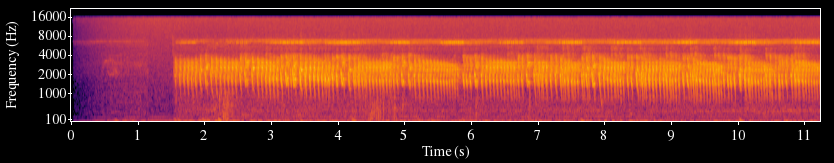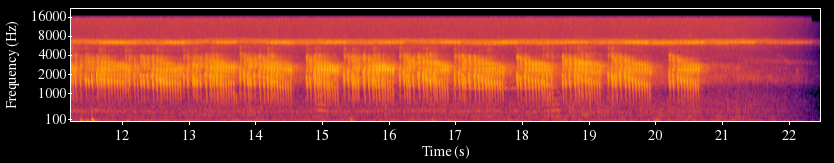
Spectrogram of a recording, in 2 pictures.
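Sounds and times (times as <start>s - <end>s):
Thripophaga fusciceps group song in the Eastern Lowlands of South America: 0.4s - 0.9s, 1.6s - 20.8s.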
